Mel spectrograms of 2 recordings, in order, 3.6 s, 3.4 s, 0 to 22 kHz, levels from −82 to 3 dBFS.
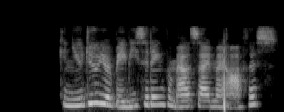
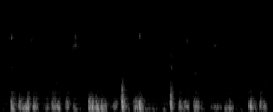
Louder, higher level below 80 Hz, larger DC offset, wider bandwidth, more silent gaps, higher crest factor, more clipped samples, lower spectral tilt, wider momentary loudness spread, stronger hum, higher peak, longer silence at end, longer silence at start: first, -26 LUFS vs -45 LUFS; about the same, -66 dBFS vs -70 dBFS; neither; first, 8.4 kHz vs 6.6 kHz; neither; about the same, 22 dB vs 24 dB; neither; second, -4 dB/octave vs -10.5 dB/octave; second, 6 LU vs 13 LU; neither; first, -4 dBFS vs -22 dBFS; about the same, 0.1 s vs 0.05 s; first, 0.75 s vs 0.15 s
